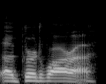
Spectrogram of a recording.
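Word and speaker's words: Gurdwara: was about to Mis I was about to mispronounce that grossly thank you for reminding me it's called Gara yeah yeah I've I've been uh by uh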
